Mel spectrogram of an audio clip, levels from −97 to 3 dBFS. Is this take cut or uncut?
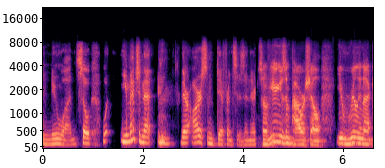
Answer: cut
